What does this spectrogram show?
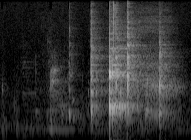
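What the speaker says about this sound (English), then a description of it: "And then just spread this all around in the pan." Beef pieces spread around a pan inside a Ninja Combi, a few short metallic scrapes and clinks of a utensil against the pan, sparse and fairly close, one sharper knock in the middle.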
